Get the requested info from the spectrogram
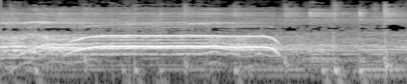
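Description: Live amateur band performing a Hindi song: male vocals over guitars and keyboard, with one long held note that scoops up near the start and falls away just before the end, and shouts from the crowd.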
